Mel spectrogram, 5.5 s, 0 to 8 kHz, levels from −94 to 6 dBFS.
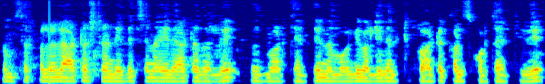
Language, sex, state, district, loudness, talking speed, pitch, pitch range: Kannada, male, Karnataka, Shimoga, -28 LUFS, 185 wpm, 120 Hz, 115-125 Hz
